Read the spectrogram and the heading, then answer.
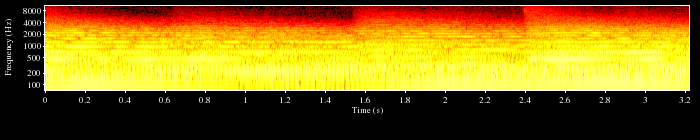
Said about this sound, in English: The bells of the Kaiser Wilhelm Memorial Church ring out across Berlin. The Rinker's foundry that made them faces an uncertain future.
